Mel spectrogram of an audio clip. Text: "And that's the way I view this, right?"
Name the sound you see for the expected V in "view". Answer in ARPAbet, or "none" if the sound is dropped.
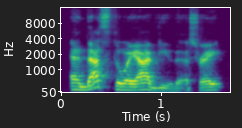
V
